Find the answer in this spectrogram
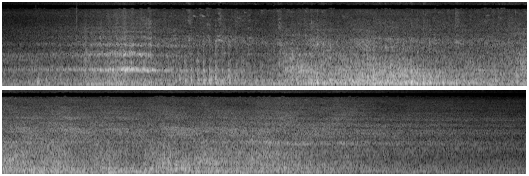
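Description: Freight train passing at speed: a red DB Cargo EG-class electric locomotive gives a steady tone as it nears, loudest about two and a half seconds in. Then its long rake of covered wagons rumbles and clatters over the rails, loudest a few seconds later, and slowly fades as it draws away.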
